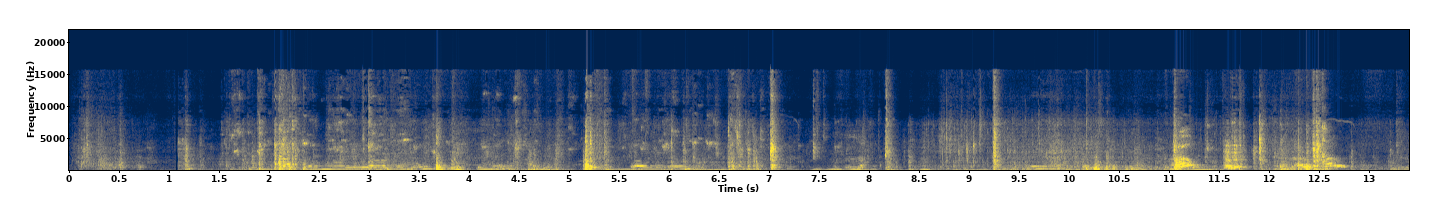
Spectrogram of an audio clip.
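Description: A wheelbarrow rattles as it is lifted and pushed.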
